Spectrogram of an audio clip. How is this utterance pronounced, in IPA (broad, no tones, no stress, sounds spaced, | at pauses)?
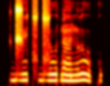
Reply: d͡ʒ y t͡s d͡z u ɗ ə̃ n l u kʷ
